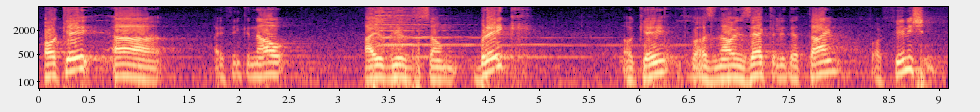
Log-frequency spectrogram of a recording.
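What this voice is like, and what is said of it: Portuguese-accented English. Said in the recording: “my English with Portuguese accent”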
